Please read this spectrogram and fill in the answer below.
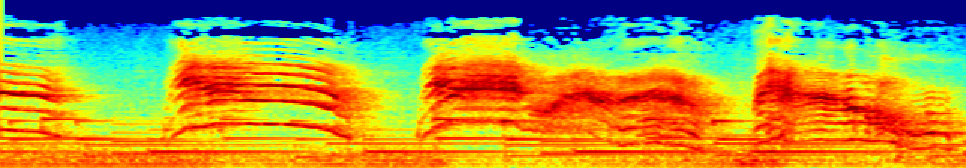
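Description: Kitten crying out in about four long, drawn-out meows in a row, the third harsher and rougher, in distress while held down for a painful injection. Background music with soft held notes plays underneath.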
